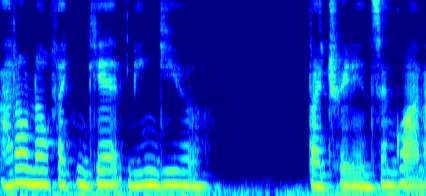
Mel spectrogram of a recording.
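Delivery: plain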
